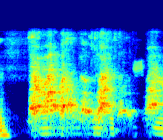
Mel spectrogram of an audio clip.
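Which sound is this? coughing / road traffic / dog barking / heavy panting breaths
dog barking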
